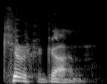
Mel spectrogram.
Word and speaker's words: Kierkegaard: And one of the major people there that influenced Protestant Christian mysticism was a Danish theologian that we've covered a couple times, Søren Ave Kierkegaard. That's how you pronounce Kierkegaard's name. Kierkegaard, I believe.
